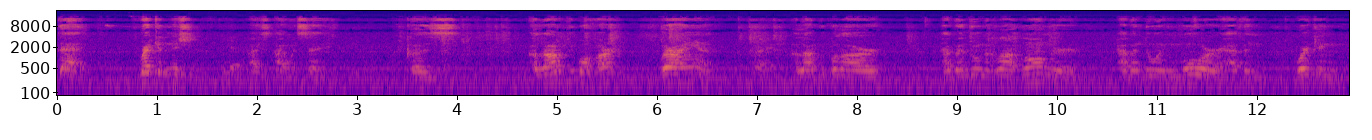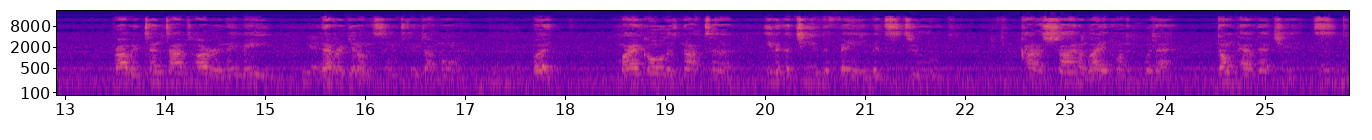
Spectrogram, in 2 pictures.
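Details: 22-year-old man born prematurely at about one pound whose vocal cords had to develop as he grew and still don't close all the way; breathy voice from incomplete vocal fold closure.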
